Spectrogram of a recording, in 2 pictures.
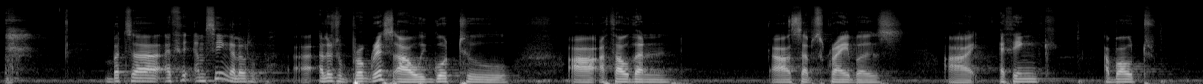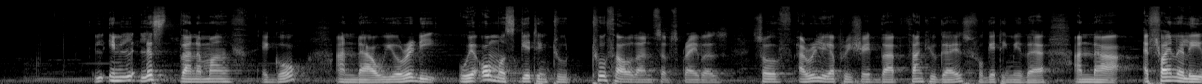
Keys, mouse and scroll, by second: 4.1 click, 4.4 scroll up 1, 6.0 ctrl+r, 9.2 click, 9.7-10.8 scroll up 1, 10.8 g, 13.7 click, 15.5 3, 16.0-20.1 drag, 21.3 click, 22.0-22.5 scroll down 1, 22.5 Tab, 23.6-24.0 drag.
